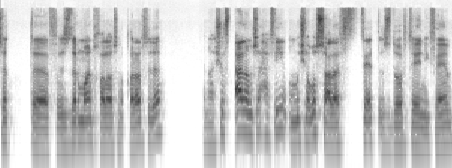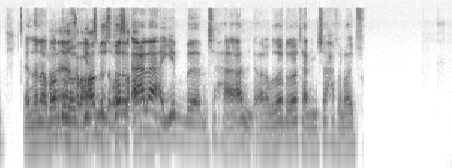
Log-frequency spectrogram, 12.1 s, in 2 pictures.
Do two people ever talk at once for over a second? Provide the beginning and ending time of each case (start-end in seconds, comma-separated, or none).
6.6-8.1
